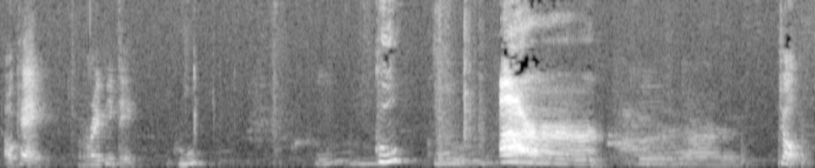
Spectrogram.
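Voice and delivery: syllable by syllable, with a mild pirate growl on Ar. Shown as a demonstration. Teacher drilling the class in a hammed-up pirate voice. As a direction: break cuarto into syllables like a mock pirate. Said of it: "Why is she talking like a pirate?".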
